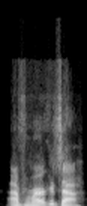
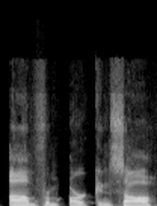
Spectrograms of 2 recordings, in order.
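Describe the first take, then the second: First: It is said faster and in a higher voice. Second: It is said at normal speed and pitch.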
